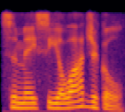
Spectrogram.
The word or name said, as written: semasiological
